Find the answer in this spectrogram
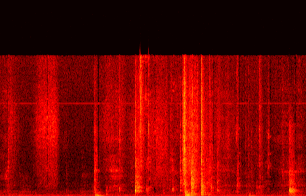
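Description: Plastic card cases and a card box being handled and set down on a tabletop mat: a handful of short knocks and clicks spread over a few seconds, over a low steady hum.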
